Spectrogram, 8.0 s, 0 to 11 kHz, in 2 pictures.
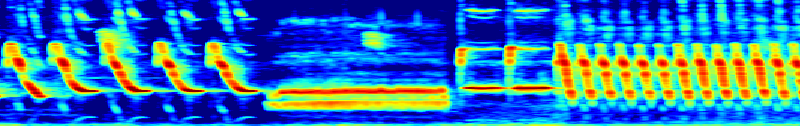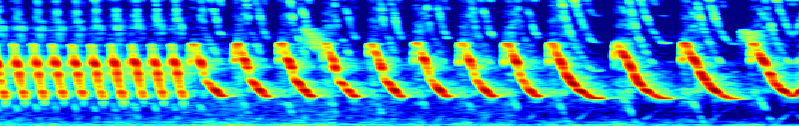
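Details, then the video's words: Canary singing downslurred whistles, then a nasal buzzy section and sharp metallic chips, followed by a long rapid rolling trill that loosens back into repeated descending whistled notes. "Kicau Burung Kenari 142 II LUAR BIASA GACOR PANJANG"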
